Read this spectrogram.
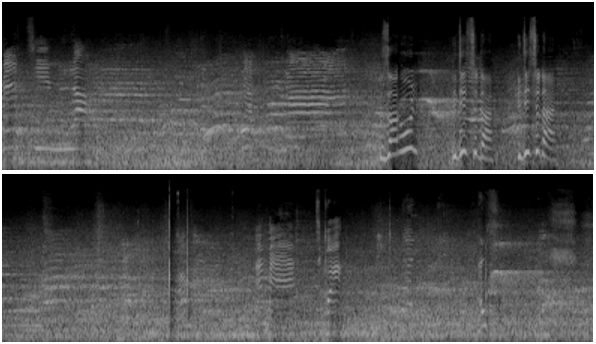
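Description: Children chatter and shout in a noisy, echoing hall.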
